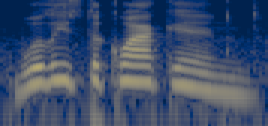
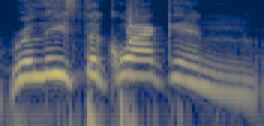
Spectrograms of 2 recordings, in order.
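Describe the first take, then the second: First: "Release" said as "wuh-lease", high-pitched; R turned to W. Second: High, loud "Release", said with a proper R; mock epic command. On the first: Pretend. Streamer joking to chat, "Release" babyishly with a W. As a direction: say "Release" with a W in place of the R. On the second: Streamer unleashing chat's quacks, loud mock-epic call. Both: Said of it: "Or should I say woolies".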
